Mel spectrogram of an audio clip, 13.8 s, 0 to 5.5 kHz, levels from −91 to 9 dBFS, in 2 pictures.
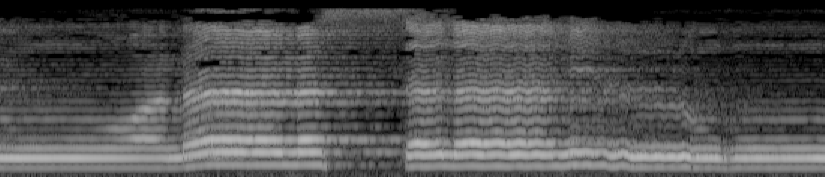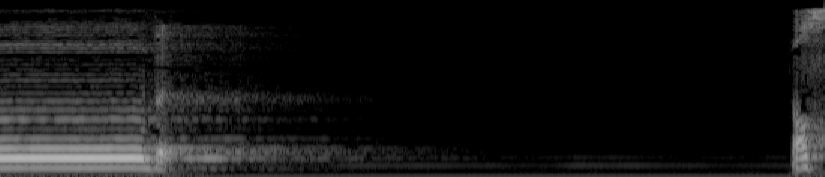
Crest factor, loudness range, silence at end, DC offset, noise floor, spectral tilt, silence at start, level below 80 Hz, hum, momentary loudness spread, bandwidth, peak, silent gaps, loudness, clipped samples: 16 dB; 8 LU; 0 s; under 0.1%; -83 dBFS; -8.5 dB/octave; 0 s; -68 dBFS; 60 Hz at -65 dBFS; 11 LU; 5 kHz; -10 dBFS; none; -24 LUFS; under 0.1%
